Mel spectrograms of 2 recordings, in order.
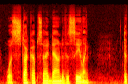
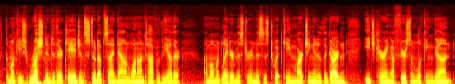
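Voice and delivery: usual speaking voice

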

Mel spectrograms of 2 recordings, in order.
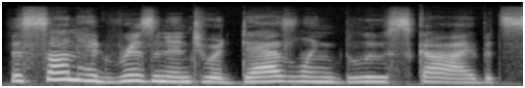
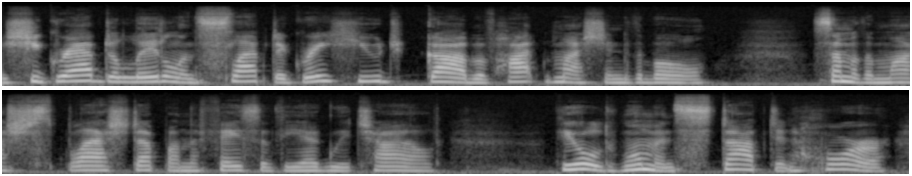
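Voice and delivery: ordinary delivery

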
